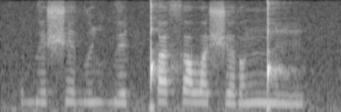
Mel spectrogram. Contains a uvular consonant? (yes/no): no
